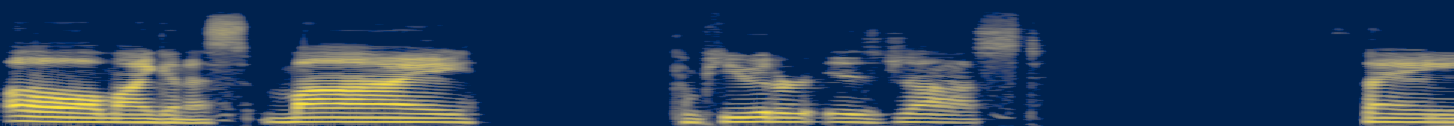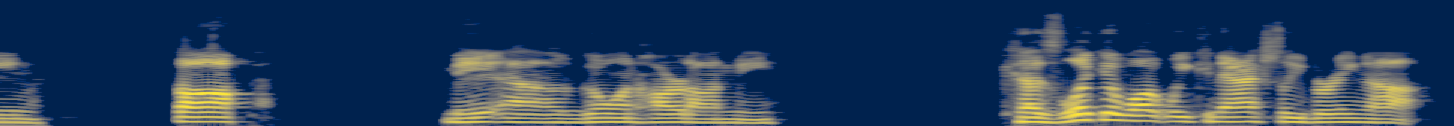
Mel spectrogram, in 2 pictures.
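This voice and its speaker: A man in his twenties hosting a casual livestream, talking through an astronomy program with excitable exclamations as he thinks aloud. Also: mid-range voice, drawn-out words, pauses often, smooth. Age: 20s. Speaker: livestream host.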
